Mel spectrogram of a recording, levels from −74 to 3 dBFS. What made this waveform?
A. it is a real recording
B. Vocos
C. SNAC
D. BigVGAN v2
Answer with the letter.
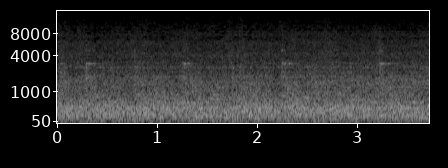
A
